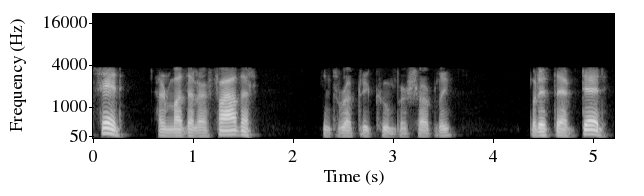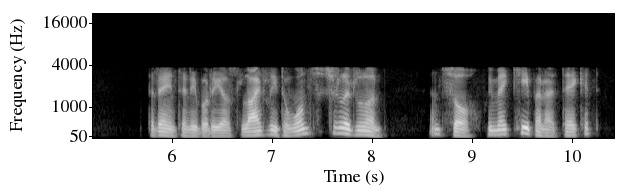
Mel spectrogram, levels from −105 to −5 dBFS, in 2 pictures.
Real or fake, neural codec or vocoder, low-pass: real; none; 3.6 kHz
